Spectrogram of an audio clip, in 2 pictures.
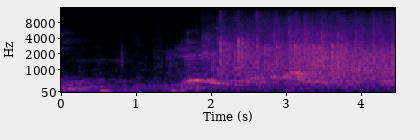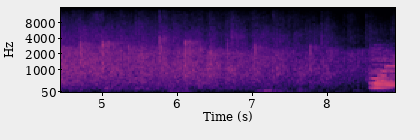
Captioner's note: applause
